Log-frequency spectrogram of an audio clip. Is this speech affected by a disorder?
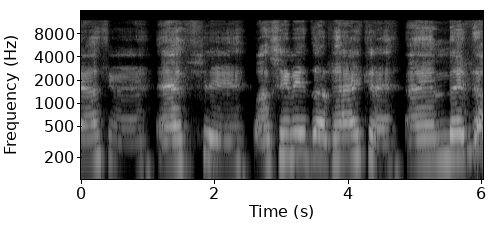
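Yes: Friedreich's ataxia.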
